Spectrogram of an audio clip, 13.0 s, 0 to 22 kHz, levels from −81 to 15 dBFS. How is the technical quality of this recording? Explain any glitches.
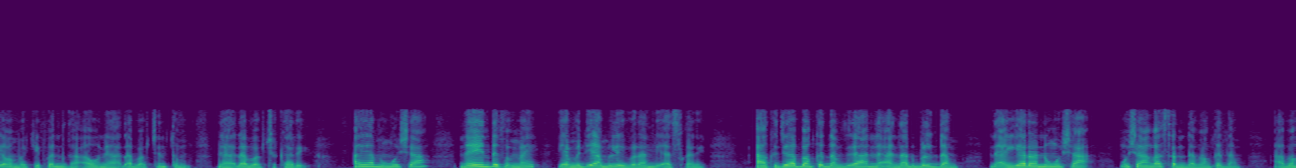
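No glitches to report: the speech comes over G.722 wideband telephone coding at 64 kbit/s, with nothing above about 7.7 kHz and at most faint traces of the coding.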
